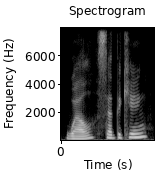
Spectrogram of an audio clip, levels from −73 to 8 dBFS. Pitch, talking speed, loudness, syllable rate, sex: 210 Hz, 170 wpm, -15 LUFS, 3.5 syllables/s, female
